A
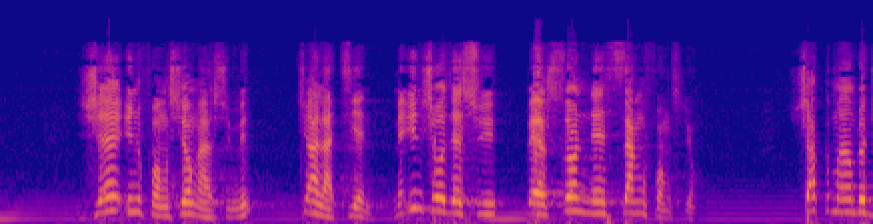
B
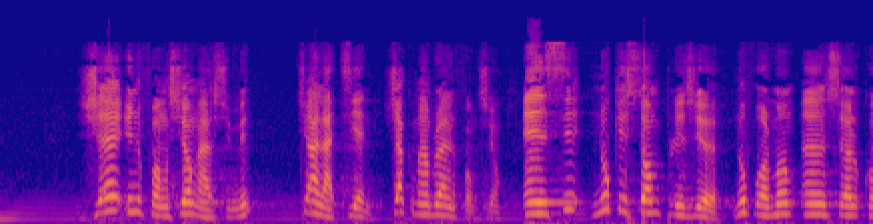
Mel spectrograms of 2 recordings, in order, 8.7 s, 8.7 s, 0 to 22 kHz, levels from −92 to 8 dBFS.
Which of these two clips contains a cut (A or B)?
B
